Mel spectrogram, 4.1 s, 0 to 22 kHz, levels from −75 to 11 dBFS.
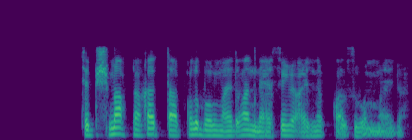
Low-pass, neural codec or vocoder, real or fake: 5.4 kHz; vocoder, 22.05 kHz, 80 mel bands, HiFi-GAN; fake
